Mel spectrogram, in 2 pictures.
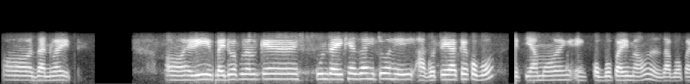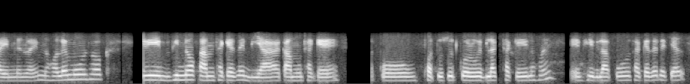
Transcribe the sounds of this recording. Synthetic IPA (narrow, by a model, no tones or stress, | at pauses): ɔzanuwaɹit | ɔɦeɹibajduap̬ʊnalʊkɛkuntaɹikʰɛzajɦetʊɦeɹiʔaɡɔtɛakɛkɔbɔ | tetijamɔjkɔbɔpaɹimaʊzabɔpaɹimnanuwaɹimnɔɦɔlɛmʊɹdʰʱɔk | heɹibibʱinːɔkamtʰakɛzɛbijaɹkamʊtʰakɛ | akopʰɔtusutkɔɹʊ̃ebilak̚tʰakeɹinɔɦɔj | ɦebilakʊtʰakɛzɛtetija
